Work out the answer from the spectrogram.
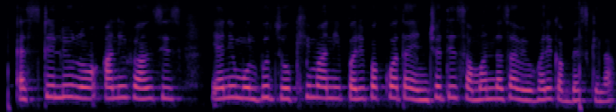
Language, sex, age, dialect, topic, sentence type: Marathi, female, 25-30, Varhadi, banking, statement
